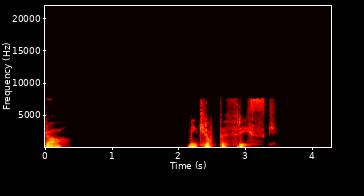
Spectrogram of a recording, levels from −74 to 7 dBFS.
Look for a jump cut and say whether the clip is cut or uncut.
uncut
